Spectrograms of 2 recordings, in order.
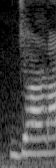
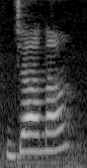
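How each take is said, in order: First: "जाड़ा" for jana, n turned into a flapped ṛ; incorrect pronunciation. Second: Said in the usual way. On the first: Shown as a demonstration. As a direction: curl the tongue for the second syllable of "जाड़ा". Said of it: "ड़ा बोलते हैं". ("जाड़ा" में न की जगह ड़ बोलें) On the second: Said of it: "न को क्या बोलते हैं".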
